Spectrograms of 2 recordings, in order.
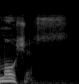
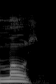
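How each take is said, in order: First: It uses an unfamiliar, non-English pronunciation. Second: It uses the familiar English pronunciation. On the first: This is how the film says the name. "They call him Moses. ... I guess that's the way they pronounce it" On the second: This is how the name is usually said. "they didn't call him Moses"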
